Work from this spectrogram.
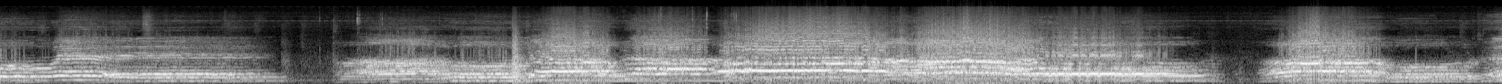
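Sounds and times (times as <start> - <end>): slow singing in long notes: 0.0 - 15.0.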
